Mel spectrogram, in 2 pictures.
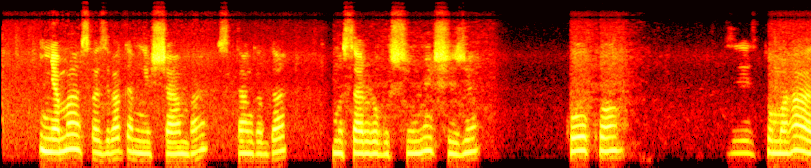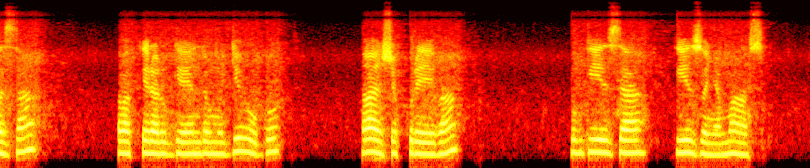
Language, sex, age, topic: Kinyarwanda, female, 25-35, agriculture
